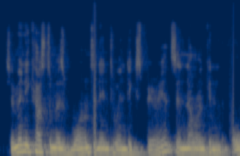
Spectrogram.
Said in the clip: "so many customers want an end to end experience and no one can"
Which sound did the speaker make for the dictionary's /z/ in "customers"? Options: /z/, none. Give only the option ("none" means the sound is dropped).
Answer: /z/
